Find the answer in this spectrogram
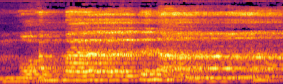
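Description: A man's voice chanting an Urdu naat in long, drawn-out notes that slide slowly up and down in pitch.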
